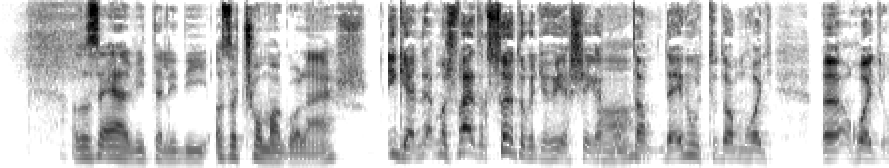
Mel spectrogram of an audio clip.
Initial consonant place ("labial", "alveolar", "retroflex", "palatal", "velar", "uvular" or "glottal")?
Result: alveolar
